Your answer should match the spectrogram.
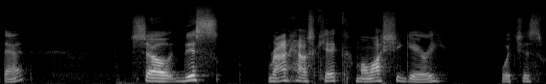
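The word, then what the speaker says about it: mawashi geri: really chill about that so this roundhouse kick Masashi Gary which is how they say it usually in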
